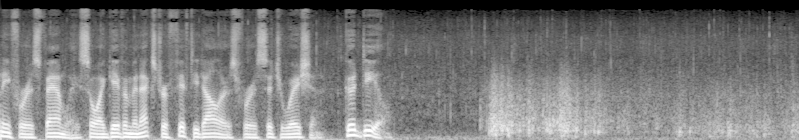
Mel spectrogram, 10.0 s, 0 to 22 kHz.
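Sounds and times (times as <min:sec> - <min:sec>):
speech: 0:00.0 - 0:04.9
steady rain hissing in a thunderstorm: 0:00.0 - 0:09.9
deep rolling rumble of thunder: 0:06.0 - 0:09.9.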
